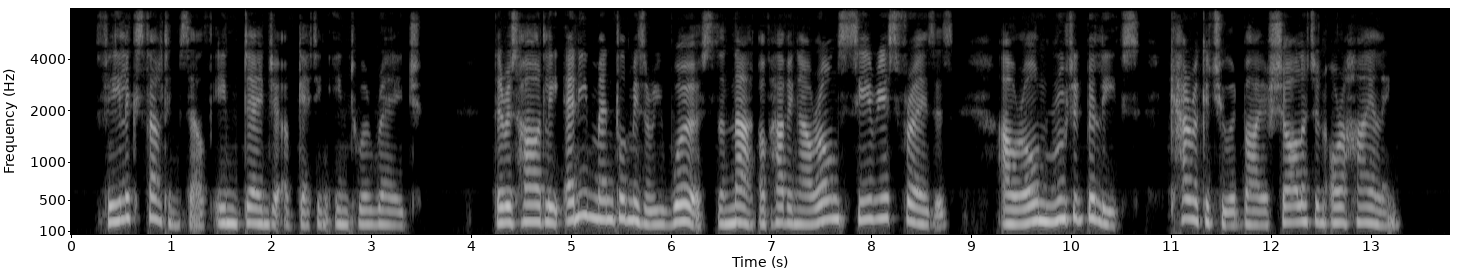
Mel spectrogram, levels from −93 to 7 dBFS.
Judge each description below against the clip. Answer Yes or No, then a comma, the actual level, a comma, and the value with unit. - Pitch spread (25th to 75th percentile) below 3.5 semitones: No, average, 3.9 semitones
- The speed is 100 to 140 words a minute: No, average, 155 wpm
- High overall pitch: Yes, high, 205 Hz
